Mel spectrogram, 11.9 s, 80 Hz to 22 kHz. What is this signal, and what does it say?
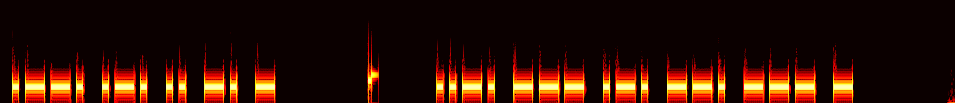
Morse code, heard as a keyed tone, about 15 wpm, 700 Hz. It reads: PRINT FORGOT
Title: Sentences from Top 1400 Words - New Word Drill - 15wpm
